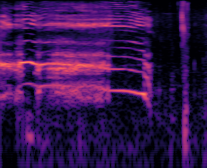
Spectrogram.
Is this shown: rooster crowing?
yes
